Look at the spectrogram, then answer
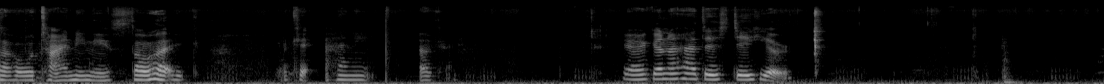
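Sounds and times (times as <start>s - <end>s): soft handling bump: 9.8s - 10.4s.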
